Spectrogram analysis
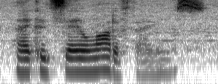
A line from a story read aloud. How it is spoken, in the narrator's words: Tom said quietly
